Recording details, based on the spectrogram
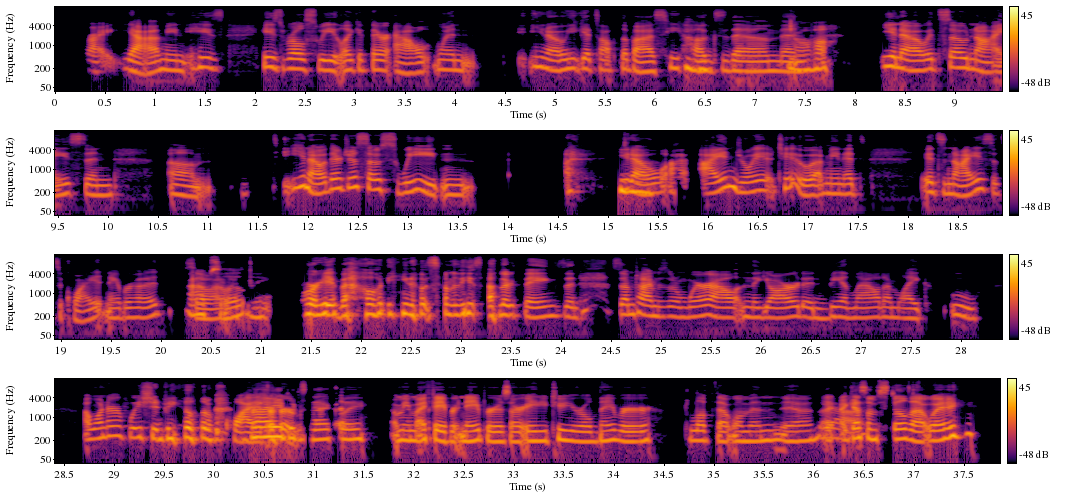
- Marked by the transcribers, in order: scoff; other background noise; laughing while speaking: "worry about, you know, some of these other things"; laughing while speaking: "should be a little quieter?"; laugh; giggle
- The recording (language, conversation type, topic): English, unstructured, How can I make moments meaningful without overplanning?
